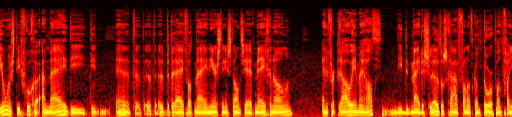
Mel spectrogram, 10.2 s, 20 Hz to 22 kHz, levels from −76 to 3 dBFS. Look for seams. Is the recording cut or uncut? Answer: cut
